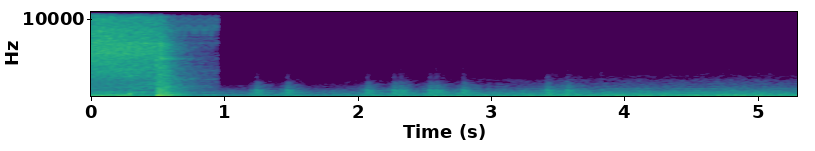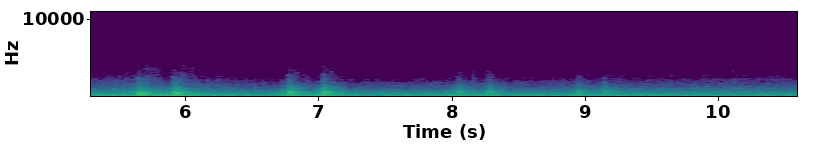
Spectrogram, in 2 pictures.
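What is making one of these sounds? Tram wheels clatter rhythmically over rail joints.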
